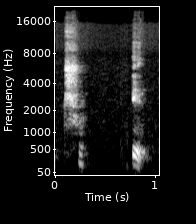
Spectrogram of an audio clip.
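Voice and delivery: tr, pause, then ip; split blend. Shown as a demonstration. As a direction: say tr, then ip, apart. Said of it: "more than one letter".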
